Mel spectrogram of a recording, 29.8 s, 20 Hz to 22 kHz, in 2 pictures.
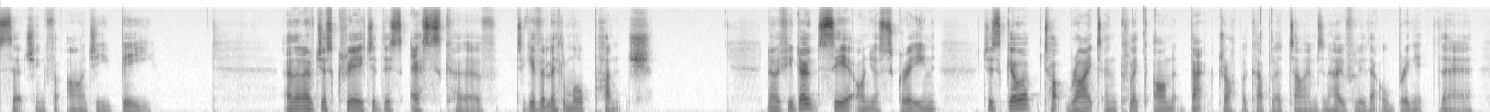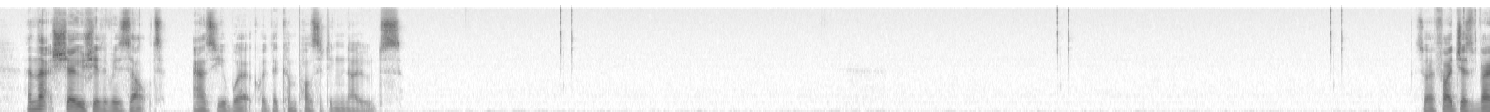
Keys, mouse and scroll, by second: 11.5 click, 12.6 click, 20.7 click, 24.0 ctrl+s, 25.5-27.5 drag, 28.2-29.8 drag.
